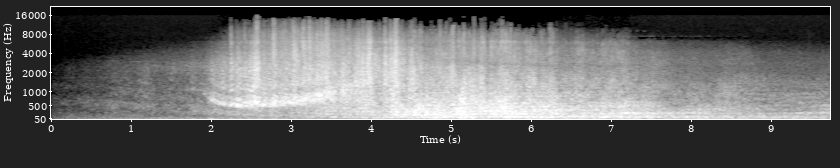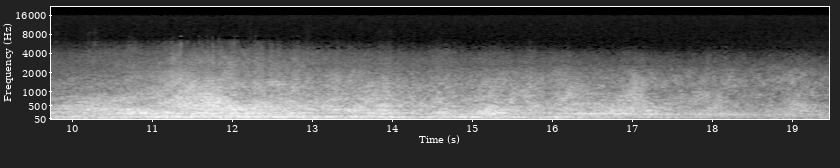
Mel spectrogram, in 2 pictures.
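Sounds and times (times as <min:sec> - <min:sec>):
F-16 jet fighter passing overhead: 0:00.5 - 0:19.4.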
